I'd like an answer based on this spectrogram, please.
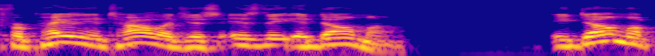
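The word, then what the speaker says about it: Yedoma: Edoma, pronounced Edoma, I guess that's, the Y is silent there, are hills with high proportion of ground ice.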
